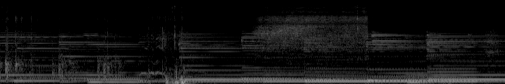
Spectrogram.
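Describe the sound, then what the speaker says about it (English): A horse struggles up a steep rocky ridge in the West of Loathing video game. Hooves clop and scrape and the horse whinnies, over a sustained tonal music bed with a hissing burst partway through. "You encounter a cowpoke trying to ride her horse up the 45-degree surface of a rocky ridge"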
